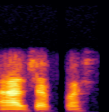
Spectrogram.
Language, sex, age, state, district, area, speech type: Telugu, male, 18-30, Andhra Pradesh, West Godavari, rural, conversation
